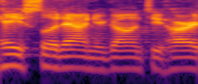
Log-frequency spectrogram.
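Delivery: plain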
